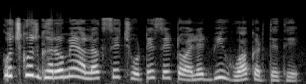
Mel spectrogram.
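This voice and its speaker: A woman's voice: sits high, big pitch swings, normal speed, a little mellow. A woman teacher patiently explaining a school textbook chapter to children, glossing English words and asking the pupils questions.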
